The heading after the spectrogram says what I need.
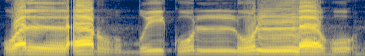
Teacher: adanya tanwin bertemu dengan lam, masuk tapi tidak ditahan dengan gunnah. Maka idgham bila gunnah, maaf.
